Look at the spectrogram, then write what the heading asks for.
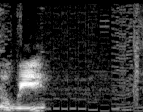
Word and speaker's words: Wii: A Wii. Oh, is it a Wii? Yes. Yeah. That's how you pronounce it? W-I-I, yes. I think that is pronounced that's Wii.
